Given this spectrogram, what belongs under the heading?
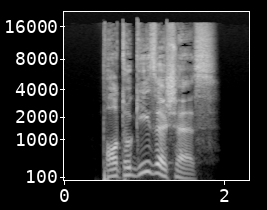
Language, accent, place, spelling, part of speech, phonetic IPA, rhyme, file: German, Germany, Berlin, portugiesisches, adjective, [ˌpɔʁtuˈɡiːzɪʃəs], -iːzɪʃəs, De-portugiesisches.ogg
- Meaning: strong/mixed nominative/accusative neuter singular of portugiesisch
